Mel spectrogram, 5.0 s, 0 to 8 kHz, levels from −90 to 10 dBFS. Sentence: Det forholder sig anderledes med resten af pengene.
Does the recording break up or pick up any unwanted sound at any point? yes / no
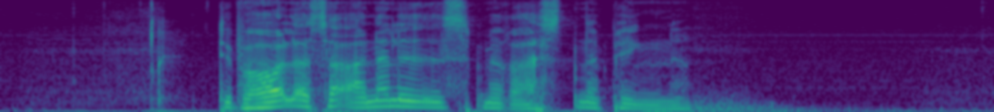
no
